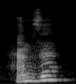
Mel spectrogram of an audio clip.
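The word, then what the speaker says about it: همزة: раз это буква Хамза Хамза произносится горлом Хамза хмз Давайте ещё раз напишем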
